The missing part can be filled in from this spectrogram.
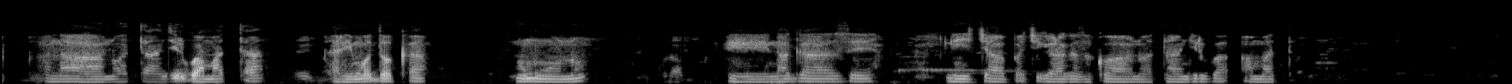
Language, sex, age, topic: Kinyarwanda, male, 18-24, finance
